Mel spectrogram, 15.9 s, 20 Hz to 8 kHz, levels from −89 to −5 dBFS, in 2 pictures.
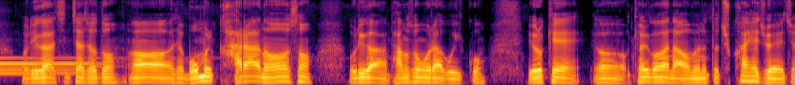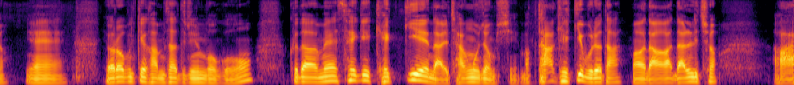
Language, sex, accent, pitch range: Korean, male, native, 100-135 Hz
